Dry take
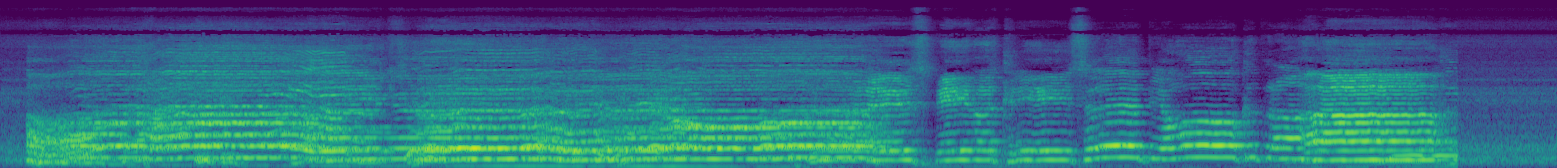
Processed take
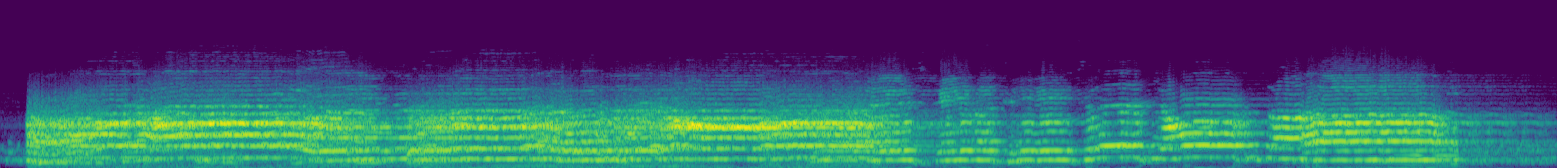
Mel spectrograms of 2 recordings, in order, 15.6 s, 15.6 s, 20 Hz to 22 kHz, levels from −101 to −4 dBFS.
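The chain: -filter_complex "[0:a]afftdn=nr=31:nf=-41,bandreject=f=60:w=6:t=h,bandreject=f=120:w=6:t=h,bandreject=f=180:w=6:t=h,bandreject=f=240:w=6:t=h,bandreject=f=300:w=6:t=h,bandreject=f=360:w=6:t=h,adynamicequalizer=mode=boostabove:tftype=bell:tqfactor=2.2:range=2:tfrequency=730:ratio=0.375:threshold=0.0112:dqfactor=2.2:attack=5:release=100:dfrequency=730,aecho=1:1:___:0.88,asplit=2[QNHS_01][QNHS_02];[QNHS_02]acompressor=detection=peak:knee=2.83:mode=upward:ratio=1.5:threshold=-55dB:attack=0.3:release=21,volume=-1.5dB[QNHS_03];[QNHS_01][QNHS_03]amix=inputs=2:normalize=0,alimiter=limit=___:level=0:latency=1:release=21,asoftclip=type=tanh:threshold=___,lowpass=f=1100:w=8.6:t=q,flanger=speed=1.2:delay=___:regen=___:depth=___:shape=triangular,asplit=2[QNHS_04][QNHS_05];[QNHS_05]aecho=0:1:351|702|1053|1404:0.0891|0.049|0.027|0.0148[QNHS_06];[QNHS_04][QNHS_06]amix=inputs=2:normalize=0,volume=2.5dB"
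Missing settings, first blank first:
4.9, -11.5dB, -16dB, 8.4, -79, 4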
